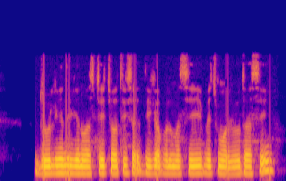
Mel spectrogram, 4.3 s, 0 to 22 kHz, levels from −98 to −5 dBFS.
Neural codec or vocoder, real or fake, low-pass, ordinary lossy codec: none; real; 7.2 kHz; Opus, 64 kbps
